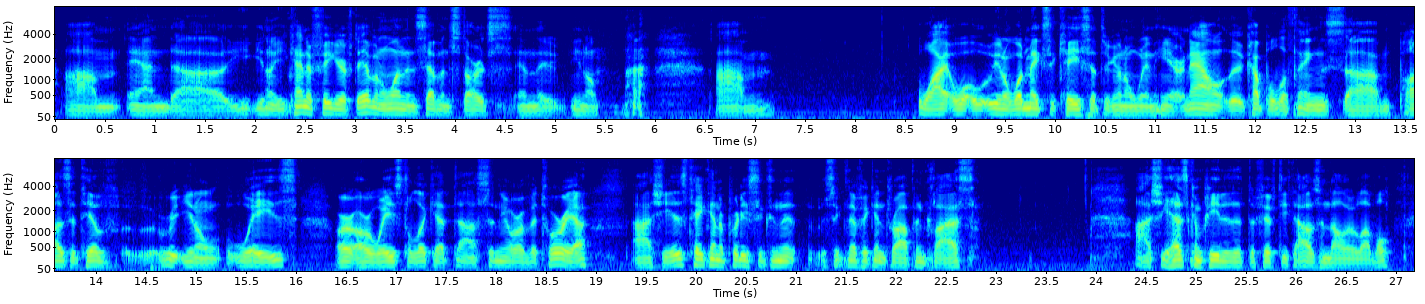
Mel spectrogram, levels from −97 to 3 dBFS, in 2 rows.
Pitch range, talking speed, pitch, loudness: 80-100 Hz, 160 wpm, 90 Hz, -47 LUFS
